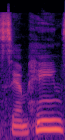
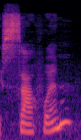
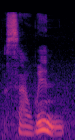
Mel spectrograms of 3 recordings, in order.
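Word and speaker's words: Samhain: back to the ancient Pagan Festival known as Sam Hayne celebrated by Celtic people over 2,000 years ago okay saen is the correct pronunciation okay saen saen okay and actually the the Shak say pronounced sawin sa okay so all right cool um by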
